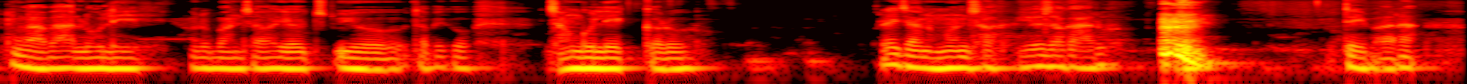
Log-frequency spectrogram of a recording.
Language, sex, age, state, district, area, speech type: Nepali, male, 30-45, West Bengal, Darjeeling, rural, spontaneous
